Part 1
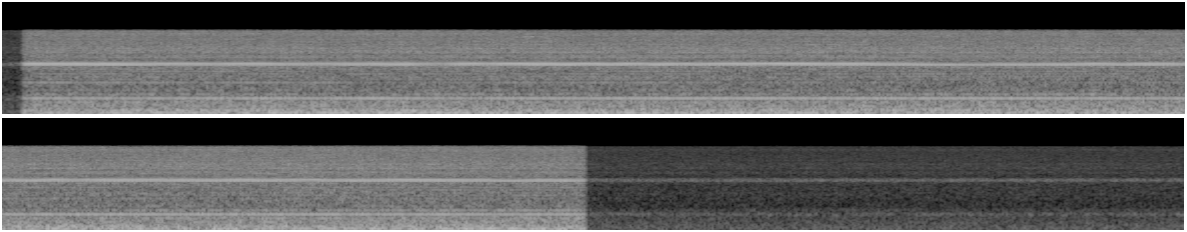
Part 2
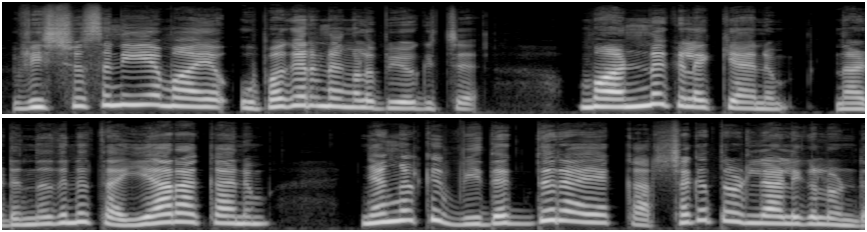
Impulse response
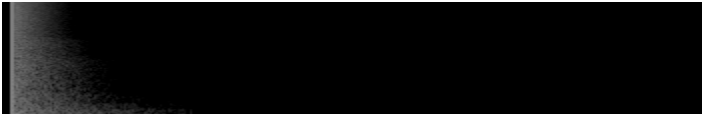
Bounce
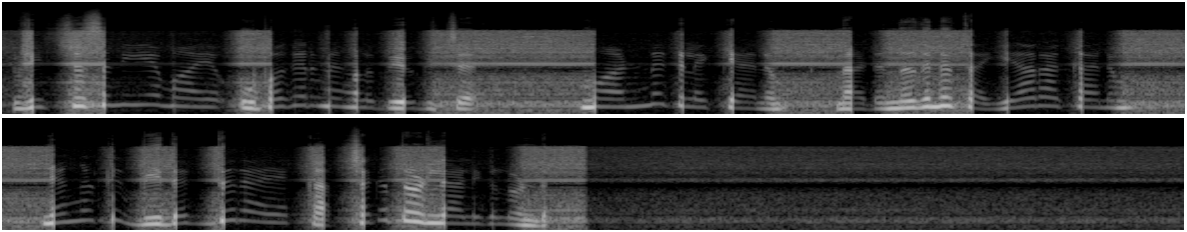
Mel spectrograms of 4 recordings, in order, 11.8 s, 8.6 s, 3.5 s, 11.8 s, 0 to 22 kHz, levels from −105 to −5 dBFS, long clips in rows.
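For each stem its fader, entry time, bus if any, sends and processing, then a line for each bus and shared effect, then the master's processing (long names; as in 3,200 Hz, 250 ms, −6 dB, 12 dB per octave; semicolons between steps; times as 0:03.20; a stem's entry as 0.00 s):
−3.5 dB, 0.00 s, no send, low shelf with overshoot 220 Hz −6 dB, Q 3; phaser with its sweep stopped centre 370 Hz, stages 8; automatic ducking −7 dB, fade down 1.50 s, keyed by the second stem
−5.0 dB, 0.00 s, send −13 dB, high-pass filter 79 Hz 6 dB per octave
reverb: on, RT60 0.80 s, pre-delay 6 ms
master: low-pass filter 6,500 Hz 12 dB per octave; low-shelf EQ 63 Hz −5 dB; gate with flip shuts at −25 dBFS, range −35 dB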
